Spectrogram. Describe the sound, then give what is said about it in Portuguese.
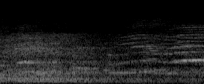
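A baby in the audience of a sermon cries, a steady wavering wail amid faint crowd murmur, lasting about two seconds without pause. “Mesmo que seja chorando que nem esse bebê aí, ó.”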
